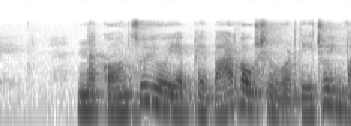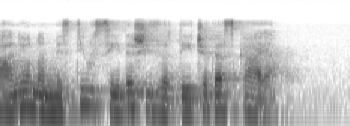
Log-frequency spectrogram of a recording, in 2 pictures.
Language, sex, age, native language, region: Slovenian, female, 30-49, Slovenian, Central Slovenia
